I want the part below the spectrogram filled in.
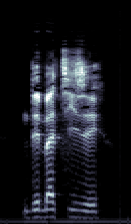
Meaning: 1. to remove a person from the parish register (expel them from the church) 2. to rename
- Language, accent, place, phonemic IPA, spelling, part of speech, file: French, France, Lyon, /de.ba.ti.ze/, débaptiser, verb, LL-Q150 (fra)-débaptiser.wav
